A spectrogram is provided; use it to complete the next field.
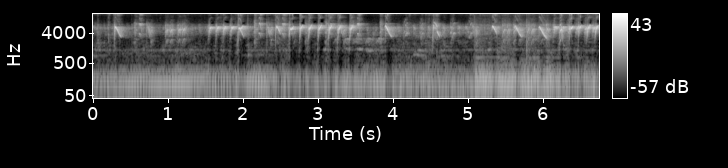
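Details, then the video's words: Brown-throated sunbird in a dense, very sharp 'rapid-fire' song style used to tutor birds at home: very high thin notes in quick trills, with sharp downslurred whistles scattered between, over a low steady hum. "kolibri kelapa | manggar | wiceh | tembakan rapat super tajam"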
